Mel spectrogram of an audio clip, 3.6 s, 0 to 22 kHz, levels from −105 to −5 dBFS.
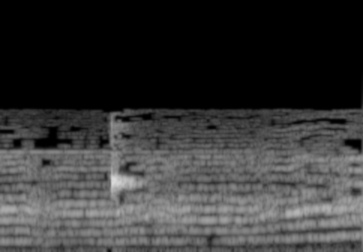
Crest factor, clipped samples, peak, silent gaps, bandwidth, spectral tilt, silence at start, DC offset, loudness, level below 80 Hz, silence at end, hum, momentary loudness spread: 28 dB; under 0.1%; -4 dBFS; none; 3.8 kHz; -1.5 dB/octave; 0 s; under 0.1%; -28 LUFS; -74 dBFS; 0 s; none; 21 LU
